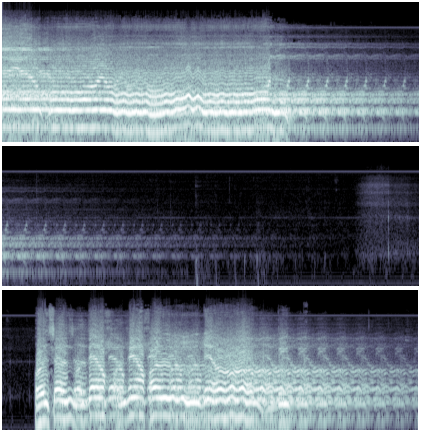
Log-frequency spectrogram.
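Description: An elderly man chants in a long, wavering melody through a loudspeaker, echoing in a large space.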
